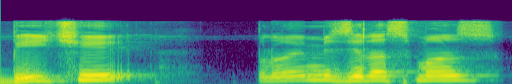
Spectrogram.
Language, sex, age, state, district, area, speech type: Kashmiri, male, 30-45, Jammu and Kashmir, Pulwama, urban, spontaneous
